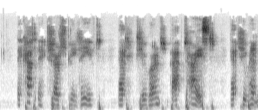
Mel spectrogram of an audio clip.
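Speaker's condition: Spasmodic dysphonia; recent healing attributed to geopathic stress removal from apartment

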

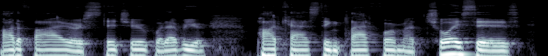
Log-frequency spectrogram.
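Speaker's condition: No condition

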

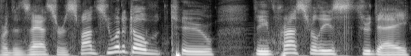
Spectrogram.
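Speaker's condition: Cleft lip and palate

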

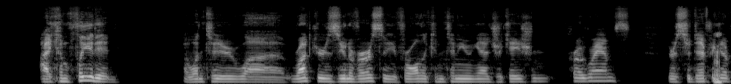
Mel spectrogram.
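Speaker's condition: Bilateral cleft lip and palate; now able to hold conversation

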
